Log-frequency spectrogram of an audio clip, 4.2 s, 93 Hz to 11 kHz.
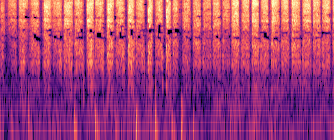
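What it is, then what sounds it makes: Paper being coloured with a marker. A felt marker tip is rubbed in steady back-and-forth coloring strokes across the forehead of a drawing on a single thin paper coloring page lying on a table. About 32 quick, bright, hissy scratches come at roughly four per second, each with a faint low thump from the table.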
